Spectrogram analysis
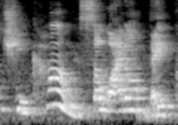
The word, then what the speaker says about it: Qigong: It's pronounced Qigong.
